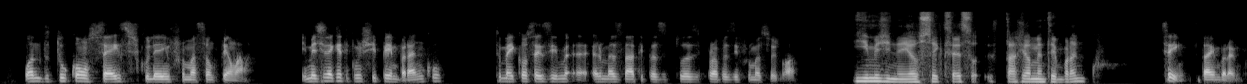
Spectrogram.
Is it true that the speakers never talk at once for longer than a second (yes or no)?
yes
